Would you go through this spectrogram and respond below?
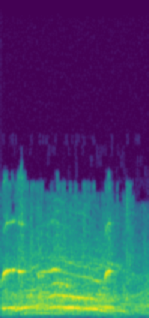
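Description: A dense crowd at a packed political rally hall cheers and applauds steadily, a sustained wash of clapping and whistling voices that stays loud throughout and eases slightly toward the end.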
